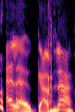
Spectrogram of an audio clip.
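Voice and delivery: very bad put-on British accent. Podcast hosts joking about doing accents, one tries a bad British accent. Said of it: "You do shitty accents".

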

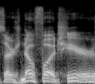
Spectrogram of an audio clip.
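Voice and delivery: plain, no-nonsense delivery. Retelling a robot's reply in a show scene: imitating a matter-of-fact reply. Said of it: "very matter-of-factly".

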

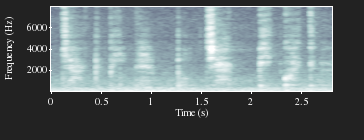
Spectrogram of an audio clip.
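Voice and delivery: hushed, breathy, whispered little mouse voice. Saying the rhyme again with listeners, starting in a mouse voice. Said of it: "let's use our mouse voice to start".

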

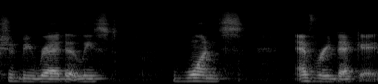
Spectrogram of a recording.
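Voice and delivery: "once" stressed, pauses around it, falling tone.

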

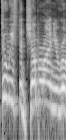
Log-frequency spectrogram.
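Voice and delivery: high, thrilled, acted-out excited scream. Recounting a man screaming at them from his car, retelling excited screaming. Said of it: "He's screaming at me".

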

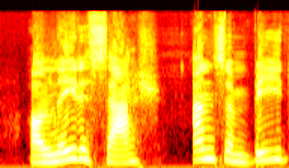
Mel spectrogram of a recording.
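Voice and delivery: plain

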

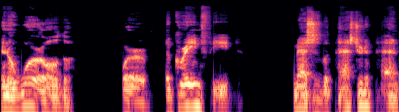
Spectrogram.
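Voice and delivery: very low, dramatic movie-trailer narrator voice. Riffing on cowboys running around on screen, doing a movie-trailer voice. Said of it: "I could do my movie voice".

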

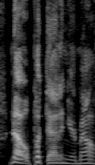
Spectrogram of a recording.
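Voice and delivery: play-acted, intense, high screaming. Retelling how a coach screamed at a smoker: imitating someone screaming. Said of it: "screaming at him".

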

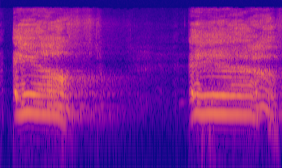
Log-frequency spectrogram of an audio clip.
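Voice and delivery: acted-out shouted cussing. Telling how Mike lost it on the front porch, retelling a cussing yell. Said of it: "goes and stands on the front porch and yells".

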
